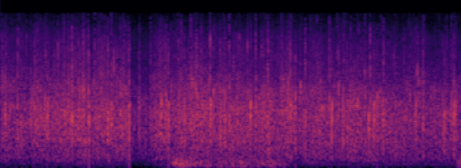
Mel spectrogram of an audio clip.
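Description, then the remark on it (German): An audience claps steadily, a dense wash of many hands forming a continuous crackle that stays loud and even throughout, with a brief dip near the start and no voices standing out. “Vielen Dank, nochmal Applaus für euch.”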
